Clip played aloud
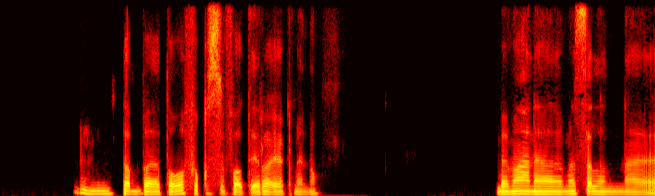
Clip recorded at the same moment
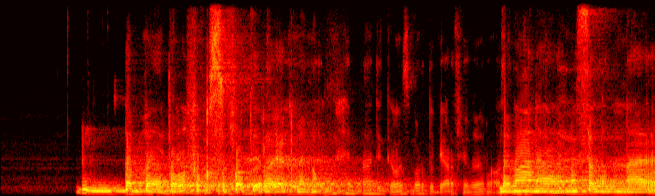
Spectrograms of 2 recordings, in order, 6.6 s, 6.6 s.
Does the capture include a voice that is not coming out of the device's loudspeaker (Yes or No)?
Yes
